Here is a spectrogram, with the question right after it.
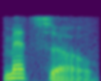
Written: mezzo

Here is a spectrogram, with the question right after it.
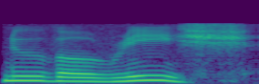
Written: nouveaux riches

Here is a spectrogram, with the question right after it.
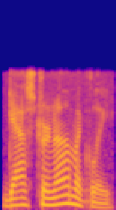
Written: gastronomically

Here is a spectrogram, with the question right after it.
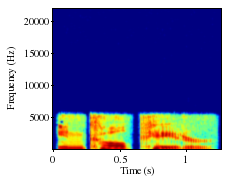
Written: inculcator

